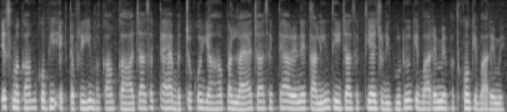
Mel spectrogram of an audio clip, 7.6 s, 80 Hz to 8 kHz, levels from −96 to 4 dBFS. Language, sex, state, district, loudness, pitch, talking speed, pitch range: Hindi, female, Delhi, New Delhi, -16 LUFS, 180 Hz, 285 wpm, 175-190 Hz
